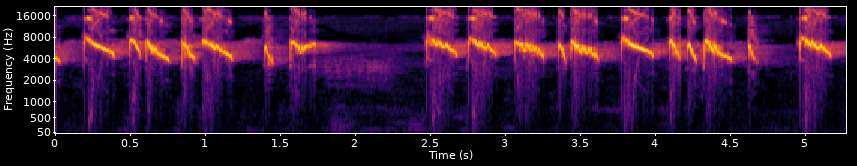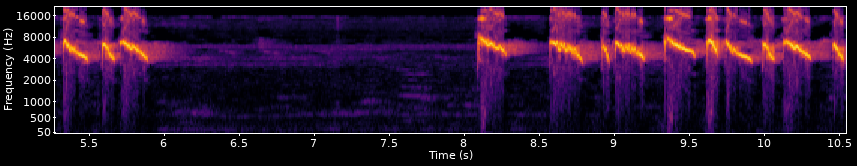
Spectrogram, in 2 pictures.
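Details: Oriental white-eye singing in the ngalas style with canary-like bursts: loud runs of sharp, high descending chirps, about six per burst, delivered in rapid phrases separated by brief pauses and one longer silence.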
